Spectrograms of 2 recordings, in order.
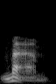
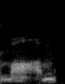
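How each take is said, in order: First: The vowel sounds like the one in 'jam'. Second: The vowel sounds like the one in 'mom'. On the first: The speaker calls it right. "it's pronounced like jam" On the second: The speaker calls it wrong. "you're not supposed to say mom"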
